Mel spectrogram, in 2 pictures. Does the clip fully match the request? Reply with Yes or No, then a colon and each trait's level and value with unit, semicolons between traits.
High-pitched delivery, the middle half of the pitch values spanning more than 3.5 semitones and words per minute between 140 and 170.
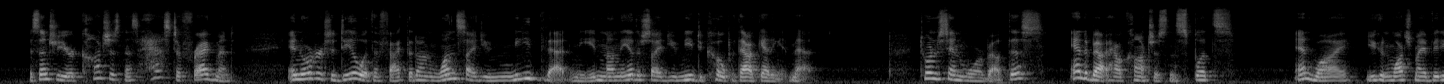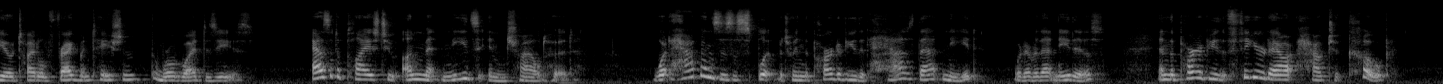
No: high, 205 Hz; average, 4.4 semitones; average, 195 wpm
